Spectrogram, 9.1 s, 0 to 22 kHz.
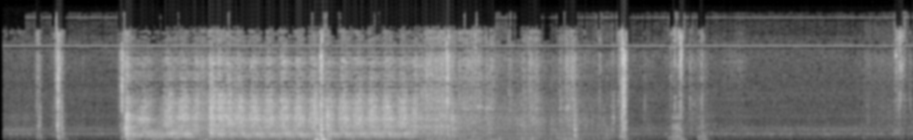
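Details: Series 1 Jaguar XJ6 with no choke, cold night: long ragged cranking and uneven firing that never settles; hard cold start, leans out and dies with too much throttle, cold idle about 485 rpm.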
